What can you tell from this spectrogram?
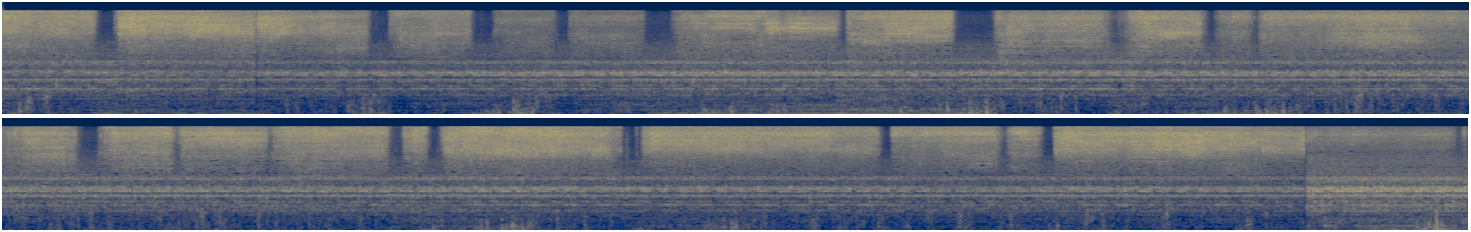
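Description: Sandpaper pressed by a gloved hand against a wooden spindle turning on a lathe: a steady hissing scratch with many brief breaks, over the steady whine of the lathe's electric motor.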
